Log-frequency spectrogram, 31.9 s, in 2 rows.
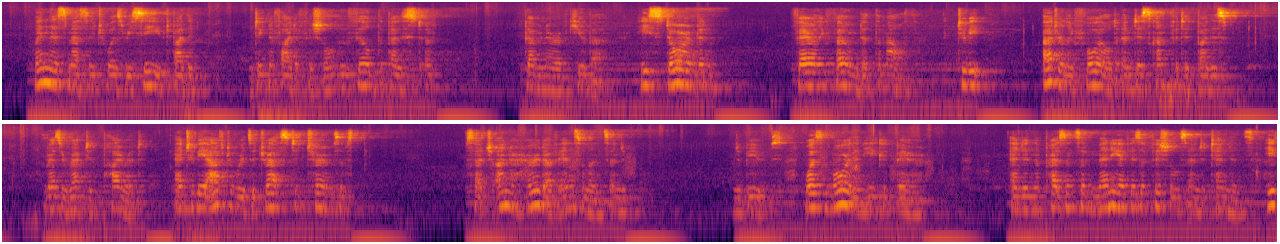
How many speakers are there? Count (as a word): one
